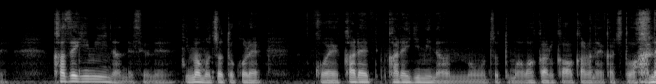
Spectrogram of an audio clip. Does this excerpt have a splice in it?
no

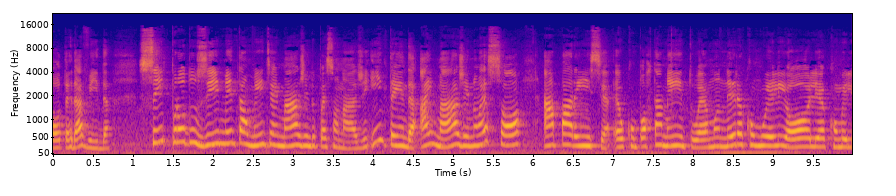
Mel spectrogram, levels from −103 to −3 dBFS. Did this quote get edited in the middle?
no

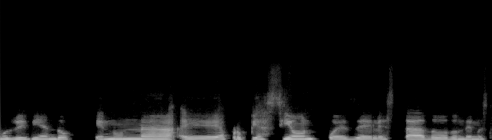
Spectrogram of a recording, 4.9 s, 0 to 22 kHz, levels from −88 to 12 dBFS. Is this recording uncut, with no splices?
yes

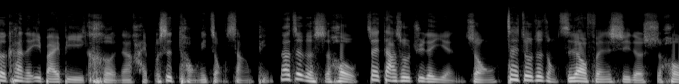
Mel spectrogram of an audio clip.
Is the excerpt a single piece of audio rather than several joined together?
no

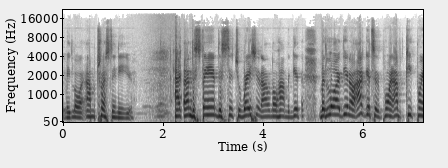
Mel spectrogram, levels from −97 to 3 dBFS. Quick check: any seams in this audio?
yes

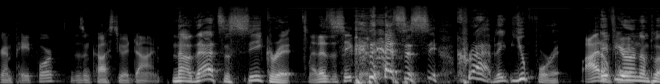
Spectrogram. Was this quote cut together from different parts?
yes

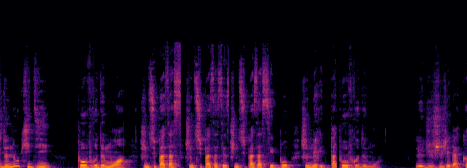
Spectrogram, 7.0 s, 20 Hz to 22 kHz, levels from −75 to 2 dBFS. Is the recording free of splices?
no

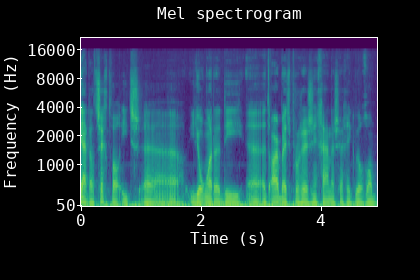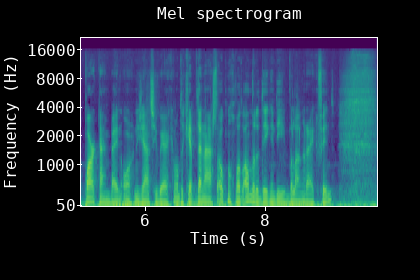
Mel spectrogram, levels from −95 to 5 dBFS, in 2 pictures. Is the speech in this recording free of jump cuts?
yes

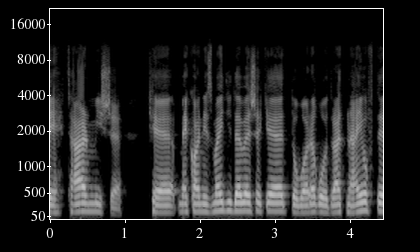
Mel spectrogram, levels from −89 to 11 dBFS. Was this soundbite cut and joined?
no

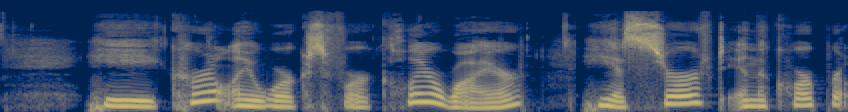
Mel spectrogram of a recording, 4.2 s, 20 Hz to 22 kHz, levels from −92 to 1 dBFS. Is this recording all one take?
no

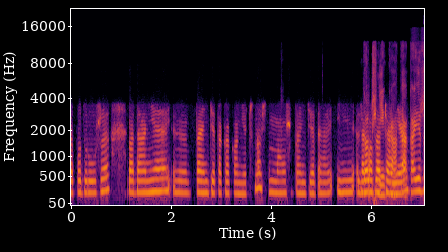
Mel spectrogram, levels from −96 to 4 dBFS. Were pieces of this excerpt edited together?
yes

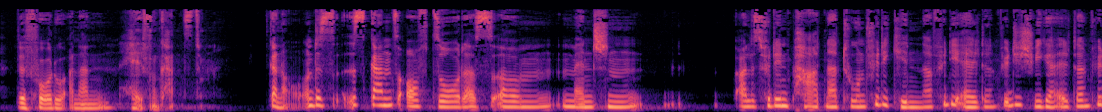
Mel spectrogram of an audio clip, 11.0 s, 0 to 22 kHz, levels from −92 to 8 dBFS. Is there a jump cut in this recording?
no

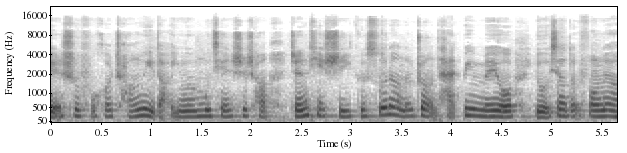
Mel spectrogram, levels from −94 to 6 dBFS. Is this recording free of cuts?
no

